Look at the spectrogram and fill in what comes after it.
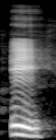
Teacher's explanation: कंठ तालव्य दीर्घ स्वर वर्ण का उदाहरण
